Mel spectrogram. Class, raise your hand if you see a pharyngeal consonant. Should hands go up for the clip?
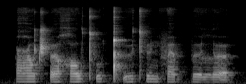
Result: yes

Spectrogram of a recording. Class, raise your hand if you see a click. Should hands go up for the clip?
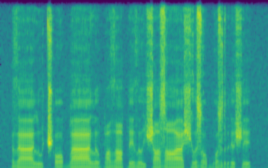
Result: no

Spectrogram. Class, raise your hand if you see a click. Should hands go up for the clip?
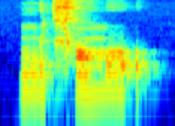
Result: no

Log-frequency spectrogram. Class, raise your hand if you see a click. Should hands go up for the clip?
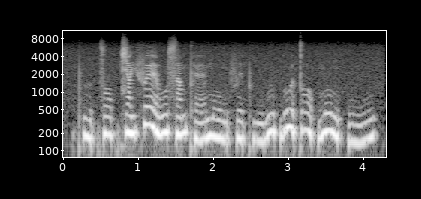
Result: no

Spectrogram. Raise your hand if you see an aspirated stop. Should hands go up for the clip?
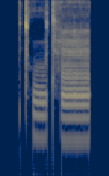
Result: yes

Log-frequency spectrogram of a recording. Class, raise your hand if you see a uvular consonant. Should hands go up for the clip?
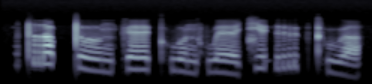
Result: no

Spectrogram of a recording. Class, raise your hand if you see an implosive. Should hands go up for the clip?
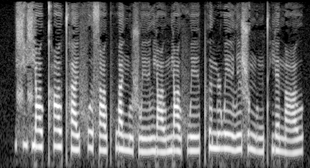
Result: no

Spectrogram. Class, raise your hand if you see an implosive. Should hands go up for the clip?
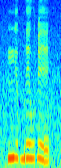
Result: yes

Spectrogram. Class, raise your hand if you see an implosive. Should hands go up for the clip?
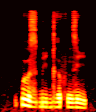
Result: yes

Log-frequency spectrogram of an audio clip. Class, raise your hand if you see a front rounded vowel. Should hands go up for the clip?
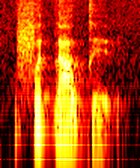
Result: no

